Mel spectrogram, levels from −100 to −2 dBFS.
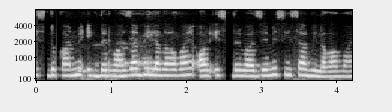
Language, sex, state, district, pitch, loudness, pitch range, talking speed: Hindi, female, Odisha, Nuapada, 245 Hz, -14 LUFS, 230-260 Hz, 240 wpm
